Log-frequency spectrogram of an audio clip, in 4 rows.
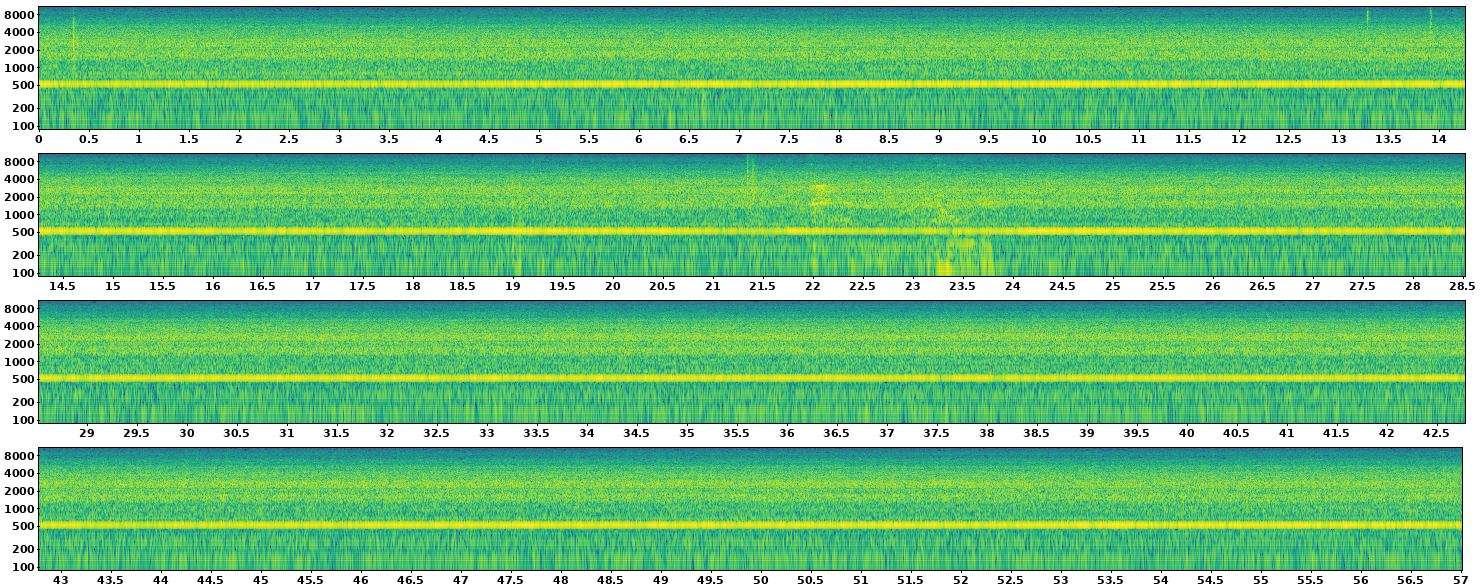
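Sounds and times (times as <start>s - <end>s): fan whirring: 13.1s - 15.0s, 17.2s - 26.8s
mid-pitched hum: 16.7s - 26.5s.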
